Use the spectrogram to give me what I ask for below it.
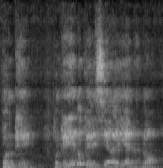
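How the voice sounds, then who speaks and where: A woman's voice: fairly high pitch, fairly even intonation, a little fast, a little hiss or hum. Woman preaching in an echoey church. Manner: asks the congregation questions and answers them herself. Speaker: deaconess preaching. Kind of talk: sermon. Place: church hall. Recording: very echoey hall, voice picked up from a distance.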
